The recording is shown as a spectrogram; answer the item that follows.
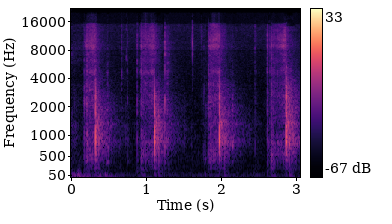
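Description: Four evenly spaced knife chops through beef on a kitchen board, each a crisp, close cut followed by a short pause, while making sweet teriyaki beef; no talking.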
